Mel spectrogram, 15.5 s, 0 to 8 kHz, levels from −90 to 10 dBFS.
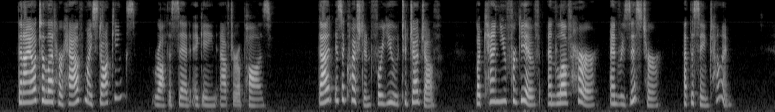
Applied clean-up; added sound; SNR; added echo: none; none; none; none.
